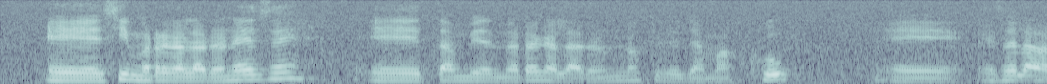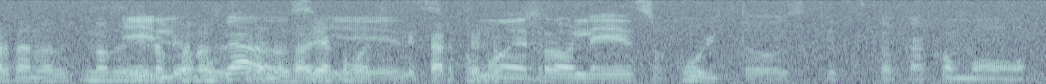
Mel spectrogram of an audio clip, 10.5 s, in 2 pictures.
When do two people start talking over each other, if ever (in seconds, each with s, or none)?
5.8 s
